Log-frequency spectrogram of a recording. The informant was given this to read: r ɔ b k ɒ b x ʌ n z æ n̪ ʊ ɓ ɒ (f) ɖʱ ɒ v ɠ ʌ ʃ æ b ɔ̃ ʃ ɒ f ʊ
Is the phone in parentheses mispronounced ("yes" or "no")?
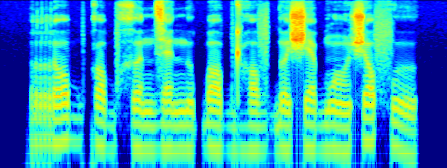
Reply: yes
